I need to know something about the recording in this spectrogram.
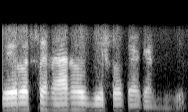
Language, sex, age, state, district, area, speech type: Telugu, male, 18-30, Telangana, Nalgonda, rural, conversation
